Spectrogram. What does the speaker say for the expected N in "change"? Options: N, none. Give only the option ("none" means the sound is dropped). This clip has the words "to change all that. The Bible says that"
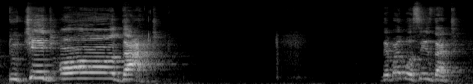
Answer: none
